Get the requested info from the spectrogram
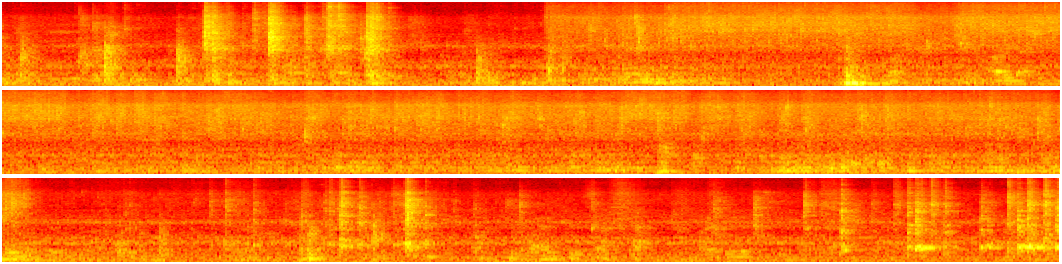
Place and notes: Euclid Ave. Apt A, Boulder, CO - Whatevs
just hangin out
